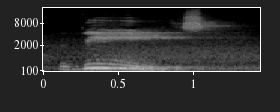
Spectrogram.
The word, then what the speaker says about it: these: There is a difference in pronunciation. This, it's the short I sound, and then we have the these. It is the long E sound for plural form.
